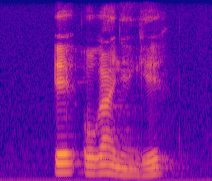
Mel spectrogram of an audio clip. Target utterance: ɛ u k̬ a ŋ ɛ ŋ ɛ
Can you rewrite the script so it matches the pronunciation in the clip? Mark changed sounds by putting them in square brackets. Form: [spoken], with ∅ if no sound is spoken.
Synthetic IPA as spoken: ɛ [ɔ] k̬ a [ɲ] ɛ ŋ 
